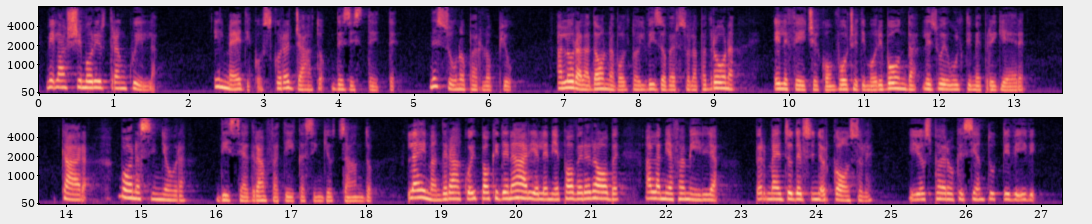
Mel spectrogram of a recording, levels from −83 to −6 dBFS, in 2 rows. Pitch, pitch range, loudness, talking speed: 170 Hz, 140-200 Hz, -17 LUFS, 140 wpm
